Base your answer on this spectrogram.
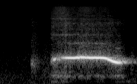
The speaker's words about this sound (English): So we cut to the transporter room. It's a few minutes later and everyone is gathered there. You hear another intercom whistle,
